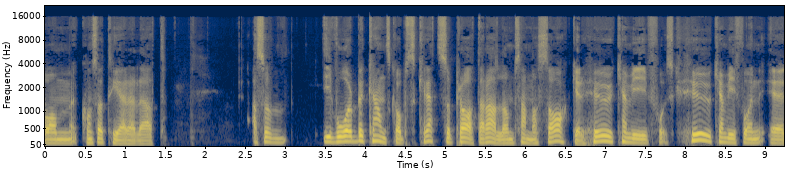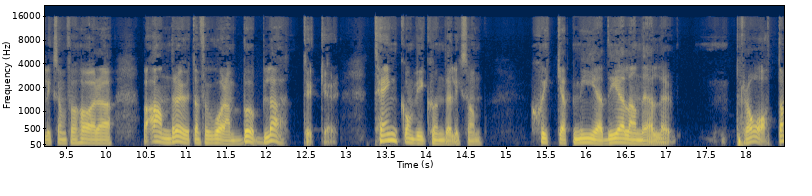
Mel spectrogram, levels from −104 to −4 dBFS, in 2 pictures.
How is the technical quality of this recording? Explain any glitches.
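No glitches or faults heard.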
